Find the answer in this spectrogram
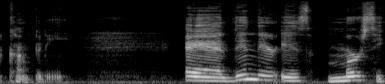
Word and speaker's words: Mersi: And then there is Mercy Cookware. That's spelled Mersi.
